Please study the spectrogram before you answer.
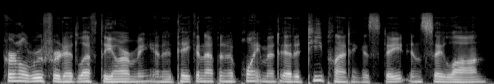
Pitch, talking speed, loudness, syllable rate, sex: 130 Hz, 230 wpm, -17 LUFS, 6.1 syllables/s, male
